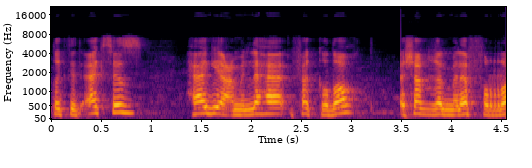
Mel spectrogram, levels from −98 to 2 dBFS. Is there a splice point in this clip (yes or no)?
yes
